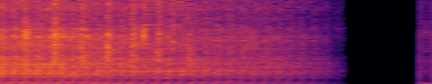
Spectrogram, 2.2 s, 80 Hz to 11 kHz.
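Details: Honda PCX 150 keyless scooter idling after a 5-pin charging/starter relay fault was found and the leaking oil drain bolt washer was replaced. Quick, even single-cylinder putter keeping a steady beat with no misses or knocks: normal idle.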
